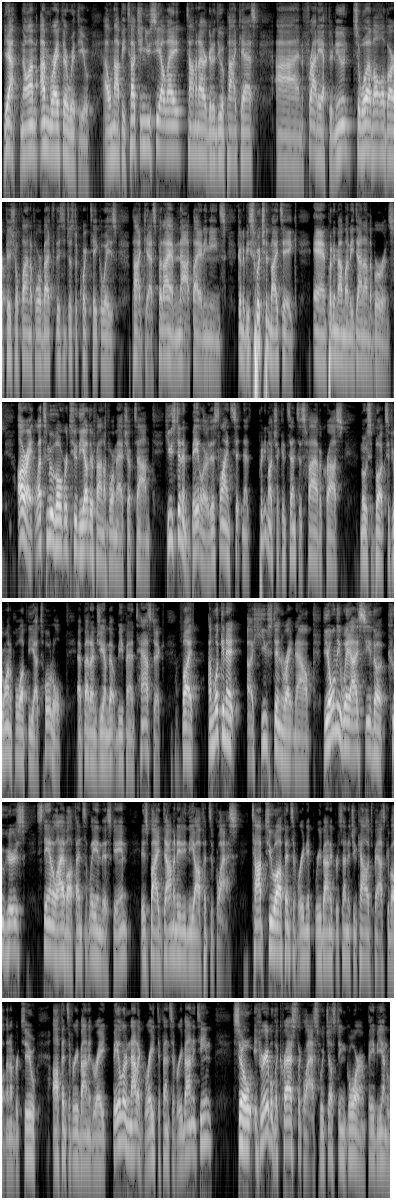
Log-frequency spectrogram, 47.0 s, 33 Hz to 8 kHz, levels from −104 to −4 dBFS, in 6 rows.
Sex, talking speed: male, 215 wpm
